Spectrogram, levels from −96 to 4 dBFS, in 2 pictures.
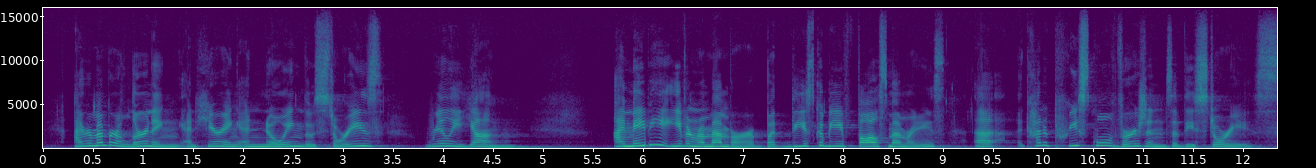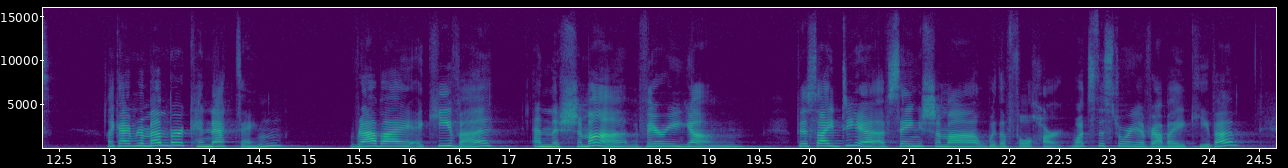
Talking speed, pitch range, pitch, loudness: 135 wpm, 205-270 Hz, 235 Hz, -36 LUFS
